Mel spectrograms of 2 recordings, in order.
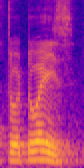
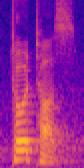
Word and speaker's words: tortoise: pronounce I have seen many of the students pronounce it as tort ways is that the correct pronunciation No so you have to pronounce after me okay the correct pronunciation is tortoise please repeat once again totals very good now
